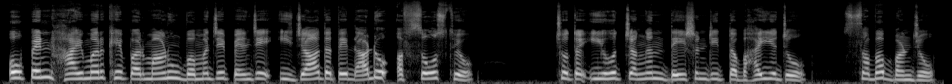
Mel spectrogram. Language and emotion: Sindhi, sad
